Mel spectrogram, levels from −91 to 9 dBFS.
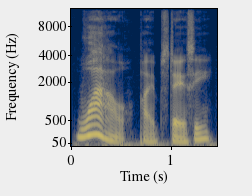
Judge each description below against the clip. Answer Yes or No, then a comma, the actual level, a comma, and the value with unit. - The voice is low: Yes, low, 115 Hz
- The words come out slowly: Yes, slow, 125 wpm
